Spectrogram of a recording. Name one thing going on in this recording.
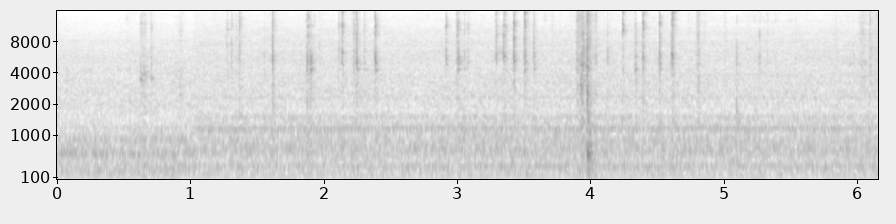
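A metal wrench clicks and scrapes against a nut.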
